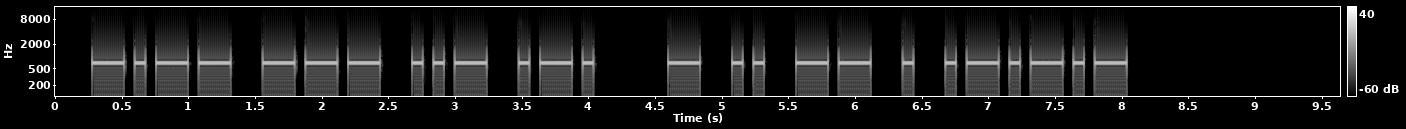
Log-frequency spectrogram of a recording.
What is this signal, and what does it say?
Morse code, heard as a keyed tone, about 15 wpm, 700 Hz. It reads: YOUR TIME.
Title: Sentences from Top 100 Words 15wpm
